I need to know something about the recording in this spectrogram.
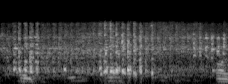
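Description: Garbled, crackling distortion on a video-call audio feed, where the voice breaks up into a harsh, rapid chatter. It is the sign of the call audio echoing back.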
